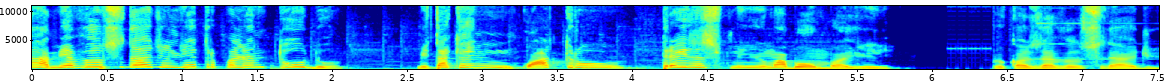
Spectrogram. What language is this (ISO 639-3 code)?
por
